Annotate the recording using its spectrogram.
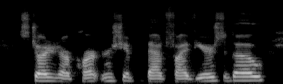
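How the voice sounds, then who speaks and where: The speaker talks with a New York accent at a moderate pace. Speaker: records management consultant. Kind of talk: webinar presentation.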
